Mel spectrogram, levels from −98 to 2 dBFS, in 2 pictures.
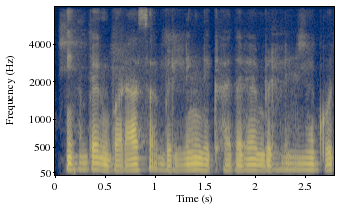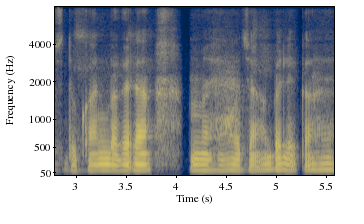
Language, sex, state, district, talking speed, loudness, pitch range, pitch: Hindi, male, Punjab, Fazilka, 225 wpm, -21 LUFS, 95-105 Hz, 100 Hz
